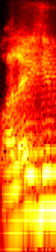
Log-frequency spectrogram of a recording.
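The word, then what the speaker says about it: عَلَيْهِمْ: Okay, when you write them together, this Ya will be written as Alay, and the whom will pronounced as him. Okay, so Alayhim means regarding them or about them or for them.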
